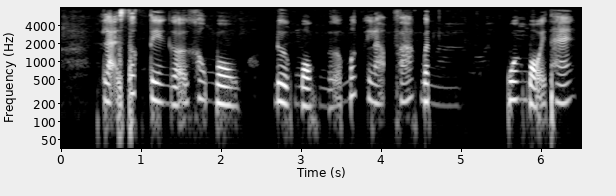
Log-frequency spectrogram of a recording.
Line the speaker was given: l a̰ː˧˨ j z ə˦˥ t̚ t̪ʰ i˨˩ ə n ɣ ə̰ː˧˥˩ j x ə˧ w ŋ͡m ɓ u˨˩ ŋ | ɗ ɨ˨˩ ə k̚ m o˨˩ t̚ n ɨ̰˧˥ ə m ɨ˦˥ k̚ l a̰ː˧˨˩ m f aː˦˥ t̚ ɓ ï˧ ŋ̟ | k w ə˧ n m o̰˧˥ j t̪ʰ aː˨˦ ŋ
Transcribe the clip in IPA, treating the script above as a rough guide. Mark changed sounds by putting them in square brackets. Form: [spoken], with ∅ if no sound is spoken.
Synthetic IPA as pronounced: l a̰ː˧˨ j [s] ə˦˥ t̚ [t̪] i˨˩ ə n ɣ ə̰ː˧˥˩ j x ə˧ w ŋ͡m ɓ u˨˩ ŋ | ɗ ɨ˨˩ ə k̚ m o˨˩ t̚ n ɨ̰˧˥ ə m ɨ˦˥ k̚ l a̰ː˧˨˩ m f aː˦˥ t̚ ɓ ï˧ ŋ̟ | k w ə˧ n m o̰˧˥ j t̪ʰ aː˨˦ ŋ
